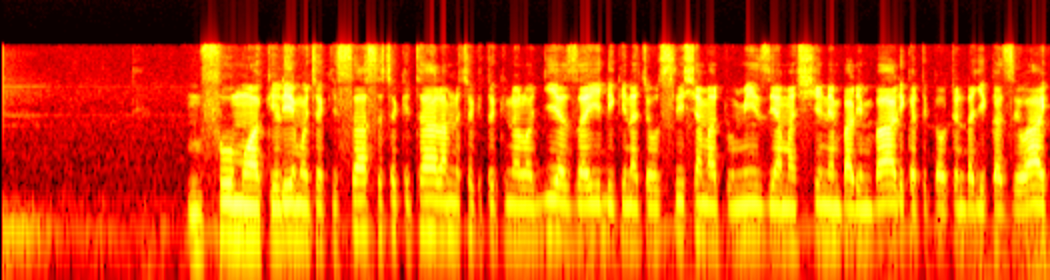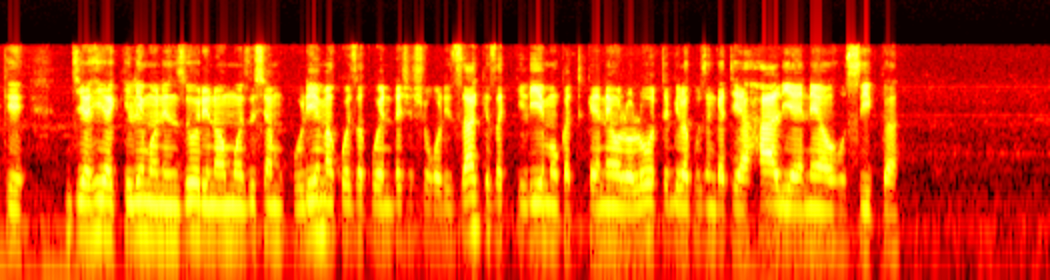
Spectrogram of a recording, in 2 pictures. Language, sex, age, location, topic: Swahili, male, 25-35, Dar es Salaam, agriculture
